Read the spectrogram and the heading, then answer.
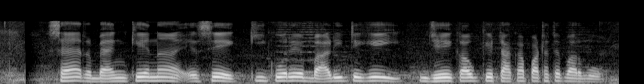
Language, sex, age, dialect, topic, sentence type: Bengali, male, 18-24, Northern/Varendri, banking, question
